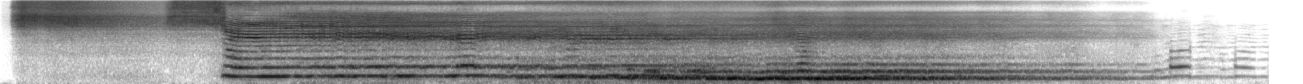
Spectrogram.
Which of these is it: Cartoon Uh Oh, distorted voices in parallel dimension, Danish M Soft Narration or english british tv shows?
distorted voices in parallel dimension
